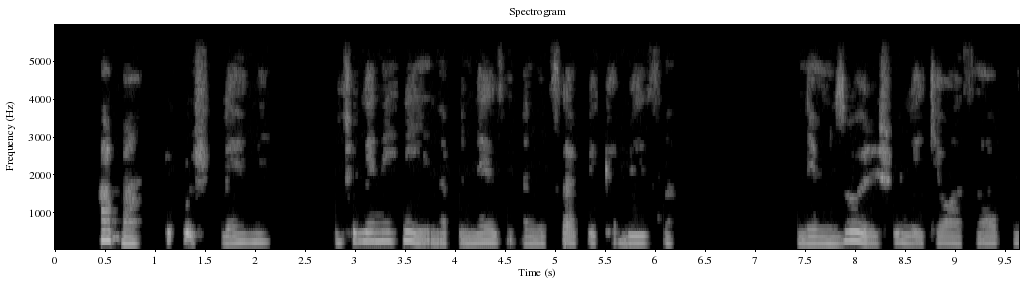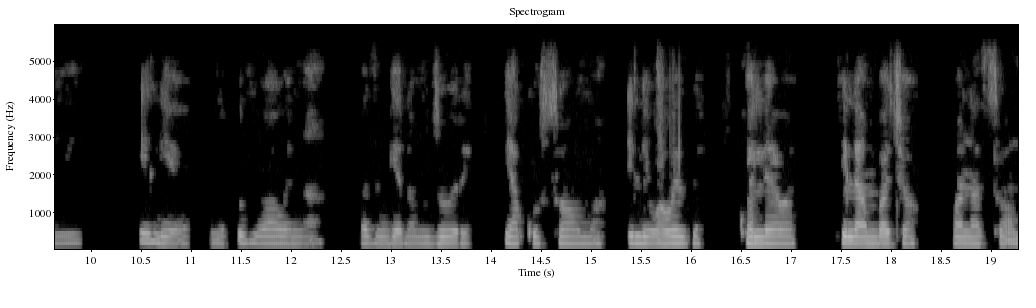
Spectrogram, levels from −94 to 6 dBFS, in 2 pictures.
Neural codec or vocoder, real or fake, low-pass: none; real; 5.4 kHz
